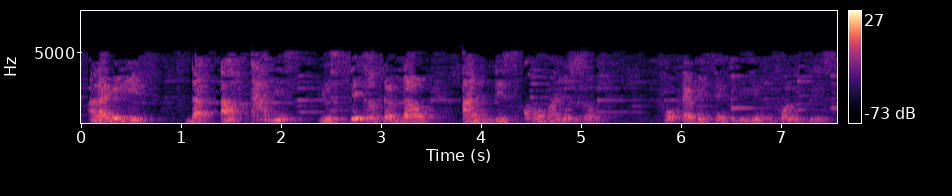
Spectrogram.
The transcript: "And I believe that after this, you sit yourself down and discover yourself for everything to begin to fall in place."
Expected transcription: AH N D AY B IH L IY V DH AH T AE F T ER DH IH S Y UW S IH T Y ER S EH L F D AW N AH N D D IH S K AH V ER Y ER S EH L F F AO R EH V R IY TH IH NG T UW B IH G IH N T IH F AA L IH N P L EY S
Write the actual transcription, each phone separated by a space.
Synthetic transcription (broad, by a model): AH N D AY B IH L IY V DH AH T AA F T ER DH IH S Y UW S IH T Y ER S EH L F D AW N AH N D D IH S K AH V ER Y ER S EH L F F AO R EH V R IY TH IH NG T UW B IH G IH N T IH F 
